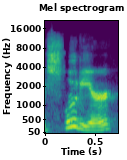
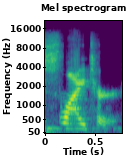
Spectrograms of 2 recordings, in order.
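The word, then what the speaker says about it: Slyter: that my name is looks like slootier or slutter but you see right next to it it says slider so you're like oh it's pronounced slider so you mean like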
